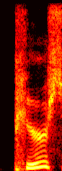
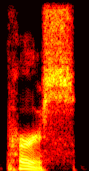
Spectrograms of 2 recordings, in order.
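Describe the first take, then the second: First: The name rhymes with fierce. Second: The name rhymes with nurse. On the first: "is it Pierce or Purse?" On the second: "is it Pierce or Purse?"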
